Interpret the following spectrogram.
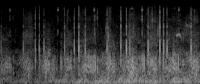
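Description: A horse trotting on arena sand: a quick run of soft hoofbeats over a steady noise.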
